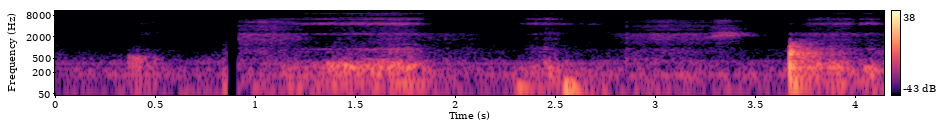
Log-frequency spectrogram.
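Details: Raspy, wheezing snore from the French Bulldog Loki while being offered food to taste: a long rattling inhale, a softer snort, then a sharp click, all in a quiet small room.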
